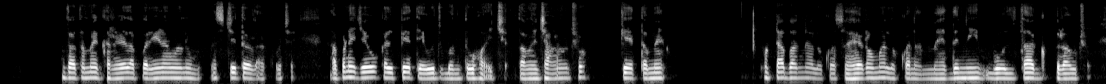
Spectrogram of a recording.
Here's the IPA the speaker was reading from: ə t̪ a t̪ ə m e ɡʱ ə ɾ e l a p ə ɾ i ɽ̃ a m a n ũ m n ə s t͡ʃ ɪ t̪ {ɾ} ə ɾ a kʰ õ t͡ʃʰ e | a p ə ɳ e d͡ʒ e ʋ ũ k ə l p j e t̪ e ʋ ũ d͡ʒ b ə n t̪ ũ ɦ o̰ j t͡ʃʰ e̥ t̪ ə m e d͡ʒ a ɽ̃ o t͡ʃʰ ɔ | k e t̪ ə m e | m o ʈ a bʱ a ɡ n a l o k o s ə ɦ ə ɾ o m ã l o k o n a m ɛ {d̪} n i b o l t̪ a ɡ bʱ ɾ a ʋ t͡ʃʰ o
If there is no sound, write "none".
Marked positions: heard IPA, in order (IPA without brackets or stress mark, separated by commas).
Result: ɾ, d̪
